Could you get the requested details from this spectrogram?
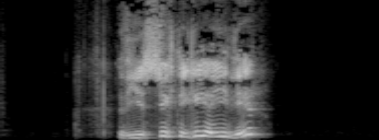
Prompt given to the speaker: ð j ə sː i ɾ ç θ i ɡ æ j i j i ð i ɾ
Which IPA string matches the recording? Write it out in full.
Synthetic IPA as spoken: ð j ə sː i ç θ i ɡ i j æ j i ð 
